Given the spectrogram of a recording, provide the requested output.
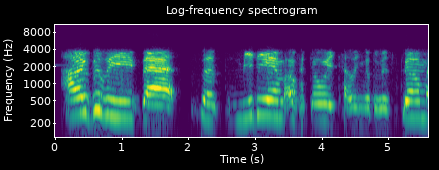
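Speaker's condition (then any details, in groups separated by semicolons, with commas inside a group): Cerebral palsy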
